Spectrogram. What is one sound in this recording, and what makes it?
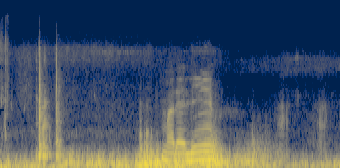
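Water laps gently against a kayak hull.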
